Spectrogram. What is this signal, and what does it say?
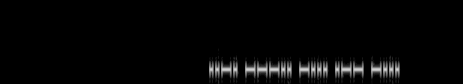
Morse code, heard as a keyed tone, about 40 wpm, 700 Hz. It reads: F8BWB
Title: DXCC-100 Call Signs - 5 Characters - 40wpm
